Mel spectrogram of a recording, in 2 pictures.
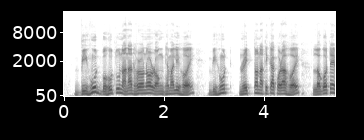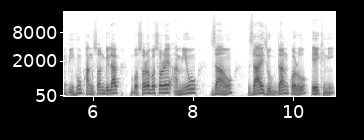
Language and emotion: Assamese, neutral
